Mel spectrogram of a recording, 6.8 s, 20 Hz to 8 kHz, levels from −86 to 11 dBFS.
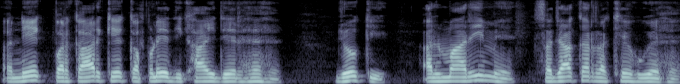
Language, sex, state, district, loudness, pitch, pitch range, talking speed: Hindi, male, Jharkhand, Palamu, -15 LUFS, 130 Hz, 125-145 Hz, 140 wpm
